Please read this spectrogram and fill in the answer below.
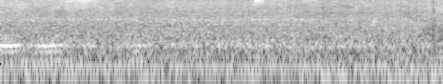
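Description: A car driving, heard from inside the cabin: a steady low rumble of engine and road noise.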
